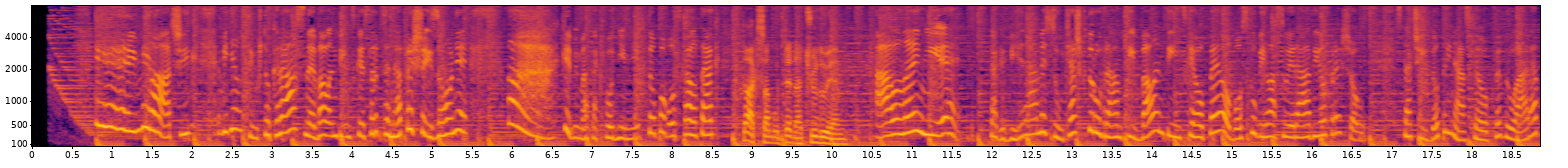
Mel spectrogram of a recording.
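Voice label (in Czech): reklami spot; soutez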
